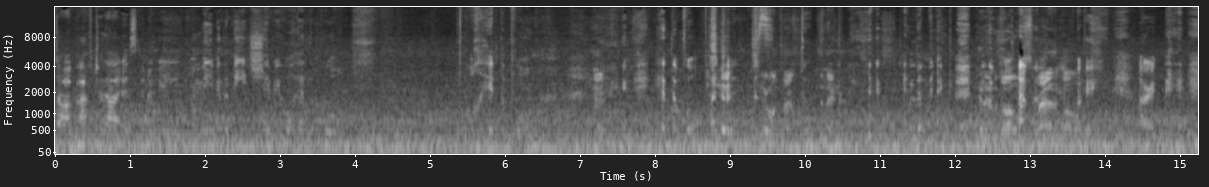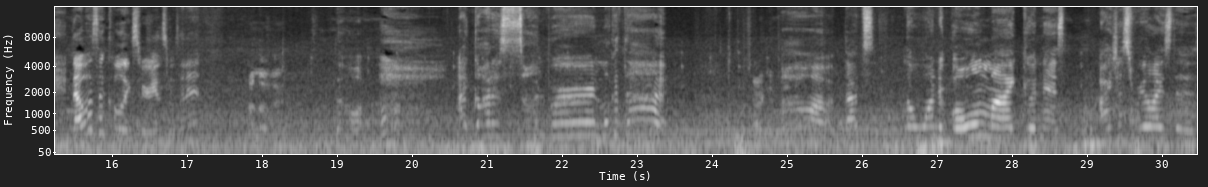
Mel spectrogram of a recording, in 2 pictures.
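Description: Steady low rumble of road and engine noise inside a car cabin while driving.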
